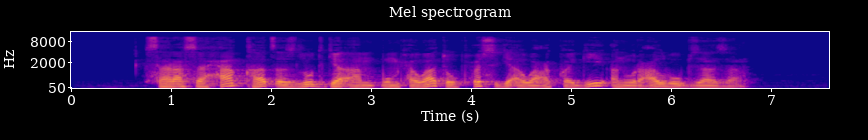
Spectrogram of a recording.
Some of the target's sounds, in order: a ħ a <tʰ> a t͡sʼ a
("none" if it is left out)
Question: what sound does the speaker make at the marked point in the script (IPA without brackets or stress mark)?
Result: qʰ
